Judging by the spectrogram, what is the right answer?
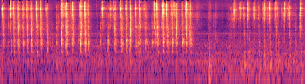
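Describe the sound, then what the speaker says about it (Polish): Typing on a Poseidon Z mechanical keyboard with Kailh blue switches: rapid, crisp clicky keystrokes in dense bursts with short pauses, recorded close and without any talking. "Porównajcie sobie to niebieskimi przełącznikami Keil z klawiatury Poseidon Z."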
